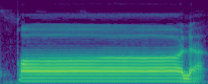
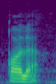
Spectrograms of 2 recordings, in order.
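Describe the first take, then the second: First: The first vowel is stretched beyond two counts. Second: The first vowel is short with no lengthening. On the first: "where you elongate it beyond its count" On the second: "you did not even bring the madda at all"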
